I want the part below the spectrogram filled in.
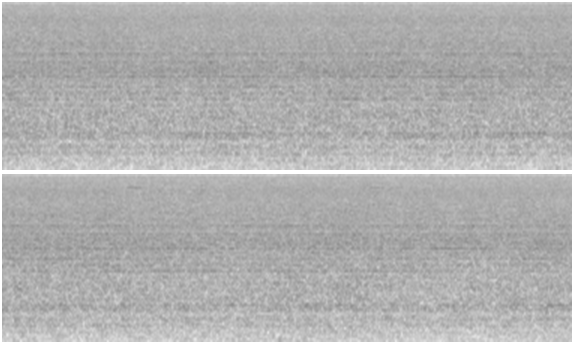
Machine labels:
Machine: fan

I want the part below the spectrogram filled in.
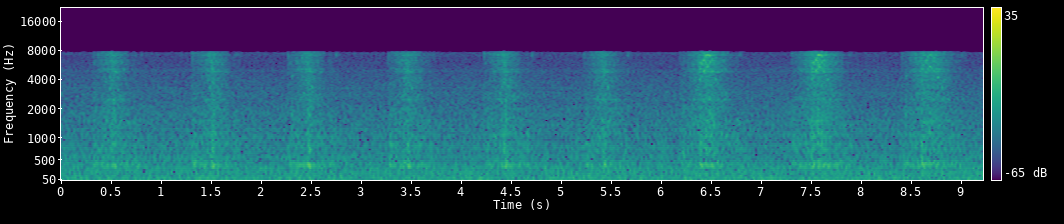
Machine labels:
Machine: slide rail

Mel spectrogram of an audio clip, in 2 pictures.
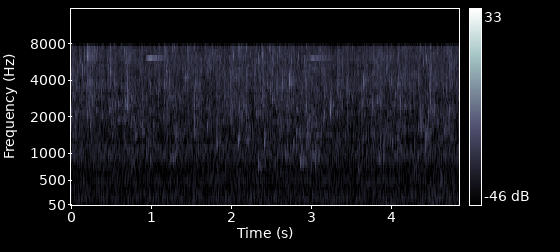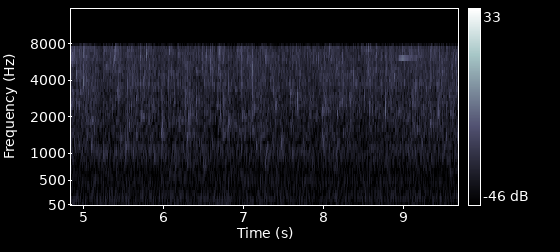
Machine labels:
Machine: pump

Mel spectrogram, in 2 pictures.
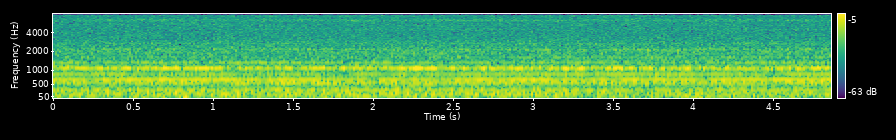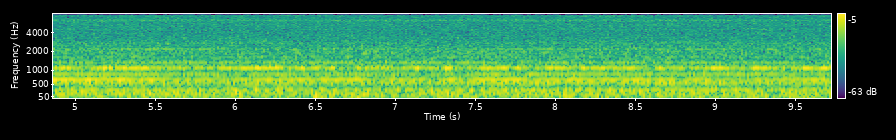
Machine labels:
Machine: fan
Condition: normal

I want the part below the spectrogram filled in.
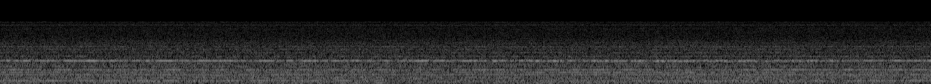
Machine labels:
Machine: fan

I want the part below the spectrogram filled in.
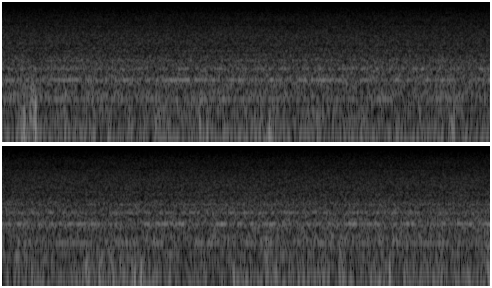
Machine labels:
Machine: fan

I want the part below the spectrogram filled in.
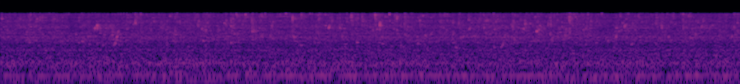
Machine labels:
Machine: pump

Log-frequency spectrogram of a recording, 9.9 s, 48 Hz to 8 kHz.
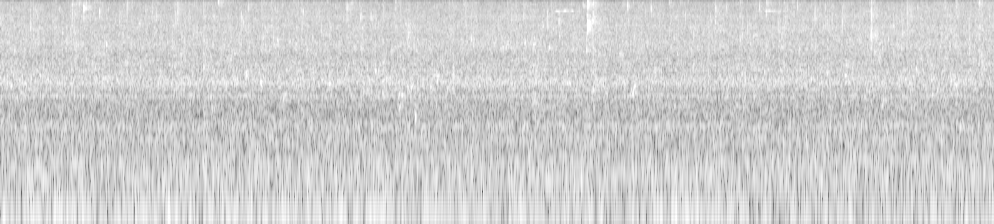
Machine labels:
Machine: pump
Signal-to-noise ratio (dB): -6 dB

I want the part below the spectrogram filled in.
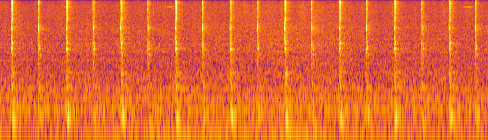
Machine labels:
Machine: valve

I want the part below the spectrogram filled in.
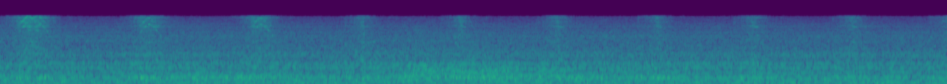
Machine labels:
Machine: slide rail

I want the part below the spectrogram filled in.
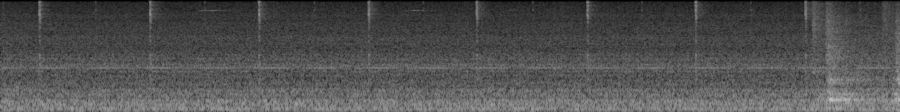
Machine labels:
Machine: valve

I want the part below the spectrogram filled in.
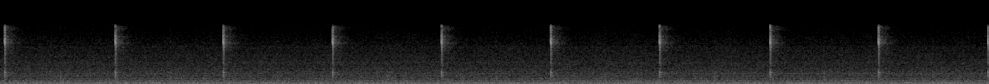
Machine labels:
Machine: valve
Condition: normal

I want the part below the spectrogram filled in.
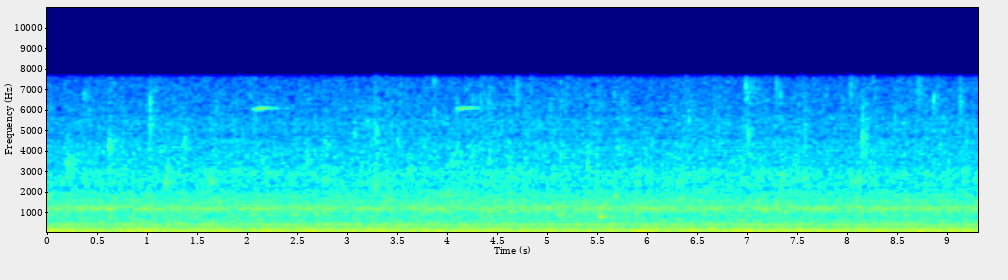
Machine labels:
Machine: pump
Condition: normal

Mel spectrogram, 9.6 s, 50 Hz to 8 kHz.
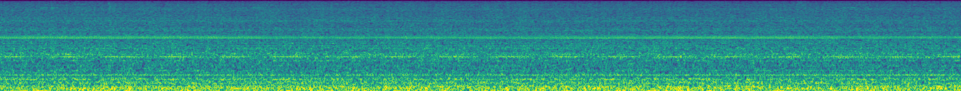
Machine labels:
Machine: pump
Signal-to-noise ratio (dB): -6 dB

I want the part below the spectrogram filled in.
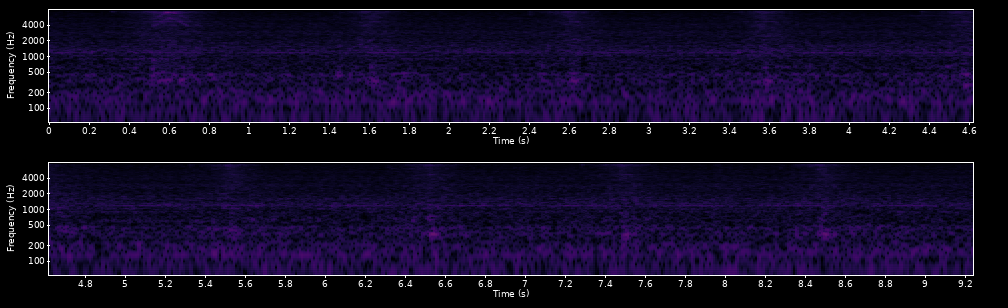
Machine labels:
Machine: slide rail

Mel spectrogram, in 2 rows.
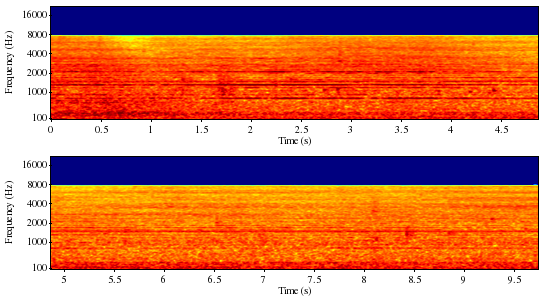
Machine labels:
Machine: pump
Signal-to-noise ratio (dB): -6 dB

